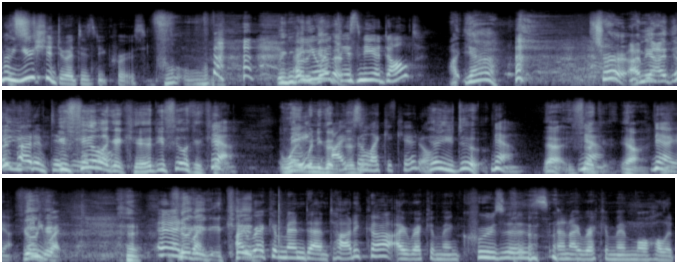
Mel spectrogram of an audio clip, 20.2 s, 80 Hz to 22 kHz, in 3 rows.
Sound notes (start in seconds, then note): 5.0 laughter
